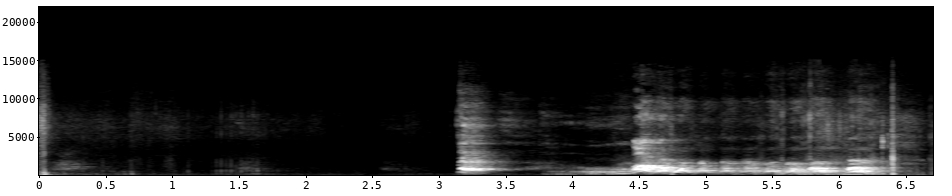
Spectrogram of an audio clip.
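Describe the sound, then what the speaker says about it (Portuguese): After near silence, a dog barks sharply, then keeps up a rougher, growling bark for a few seconds, close and fairly loud. "vocês conseguiram ouvir o latido da Pepeca"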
